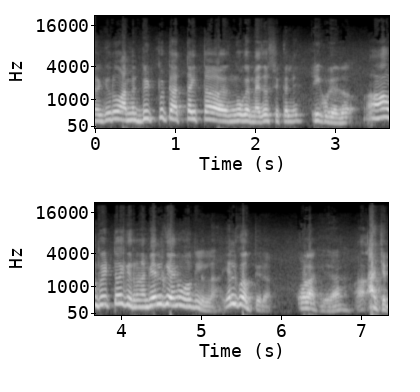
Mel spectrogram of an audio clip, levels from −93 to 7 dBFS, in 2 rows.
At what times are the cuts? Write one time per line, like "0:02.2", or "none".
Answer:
none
